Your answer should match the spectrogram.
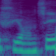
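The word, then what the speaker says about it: fiancé: Okay, लेकिन pronunciation दोनों की फियांसे ही होने वाली है।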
